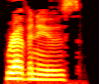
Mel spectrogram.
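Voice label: "revenues", British English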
